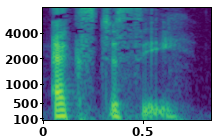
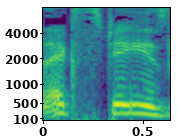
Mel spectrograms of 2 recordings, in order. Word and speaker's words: Extase: but it's E-X-T-A-S-E, and it's pronounced ecstasy. – Oh, nice. I didn't know that. – I didn't know that either. I was like, so tell me about X-Days.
